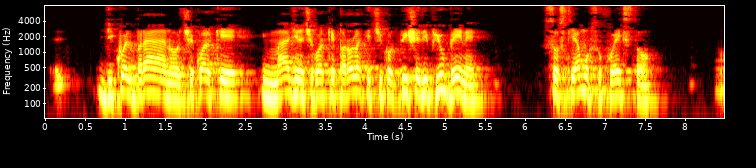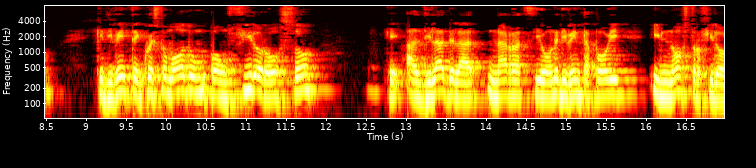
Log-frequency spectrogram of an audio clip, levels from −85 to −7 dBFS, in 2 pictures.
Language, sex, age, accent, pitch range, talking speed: Italian, male, 40-59, native, 125-150 Hz, 140 wpm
